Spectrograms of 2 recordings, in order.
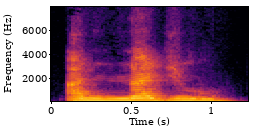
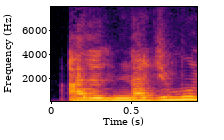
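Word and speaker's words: النَّجْمُ: अनल नजमु अल नजमु नहीं पढ़ेंगे गलत हो जाएगा। अल नजमु जो होगा वो बिकम्स अनज अरजुल अदी असमा इसको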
